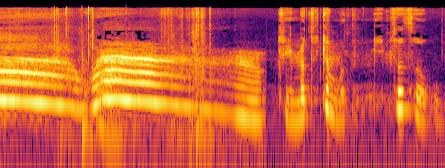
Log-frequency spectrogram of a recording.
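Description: A voice giving two long, drawn-out calls, each falling in pitch over nearly two seconds, followed by short spoken sounds near the end.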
